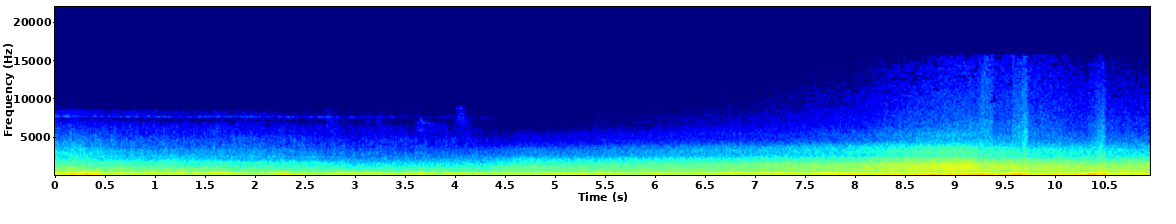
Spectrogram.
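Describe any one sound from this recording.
Sports car engines roar as cars race past.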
